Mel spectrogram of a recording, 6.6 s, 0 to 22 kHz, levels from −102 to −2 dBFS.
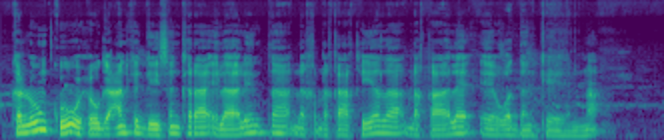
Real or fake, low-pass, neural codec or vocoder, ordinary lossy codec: real; none; none; none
